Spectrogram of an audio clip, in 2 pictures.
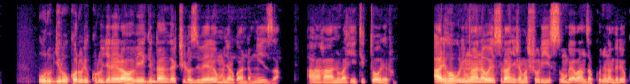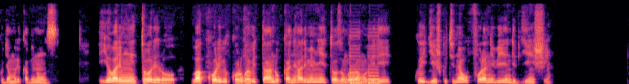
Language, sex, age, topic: Kinyarwanda, male, 36-49, education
